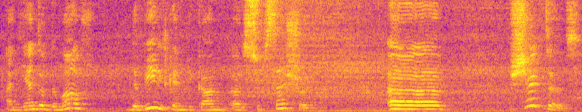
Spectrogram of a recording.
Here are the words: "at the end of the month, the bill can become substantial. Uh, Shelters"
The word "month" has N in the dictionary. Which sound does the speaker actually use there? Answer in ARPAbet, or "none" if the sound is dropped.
none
